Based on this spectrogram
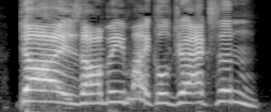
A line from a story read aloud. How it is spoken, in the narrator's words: Seth Rogen emerged from the house shouting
